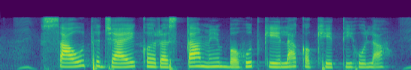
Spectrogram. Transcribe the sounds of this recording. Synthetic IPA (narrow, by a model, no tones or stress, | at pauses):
saːʊt̪ʰd͡ʒaːekəɾəst̪amẽbəɦʊt̪keːlakakʰeːt̪iɦoːlaː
